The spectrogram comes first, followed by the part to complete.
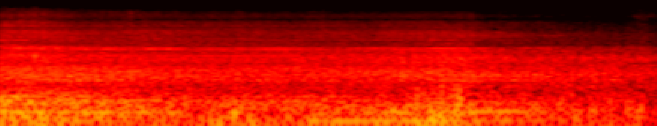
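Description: Wright StreetLite single-deck bus's diesel engine pulling away, a steady low engine note that fades gradually as the bus drives off.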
